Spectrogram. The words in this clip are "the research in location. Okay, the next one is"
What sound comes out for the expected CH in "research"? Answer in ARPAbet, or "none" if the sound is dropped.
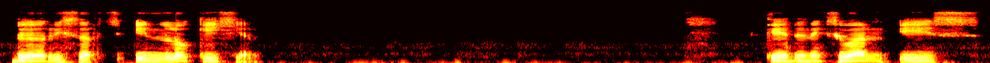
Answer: CH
